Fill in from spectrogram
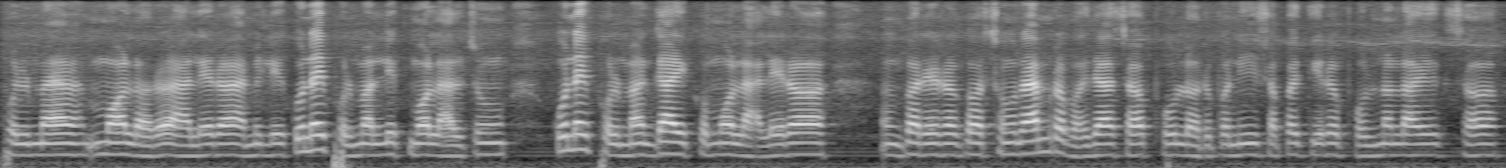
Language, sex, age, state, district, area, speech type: Nepali, female, 60+, West Bengal, Kalimpong, rural, spontaneous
